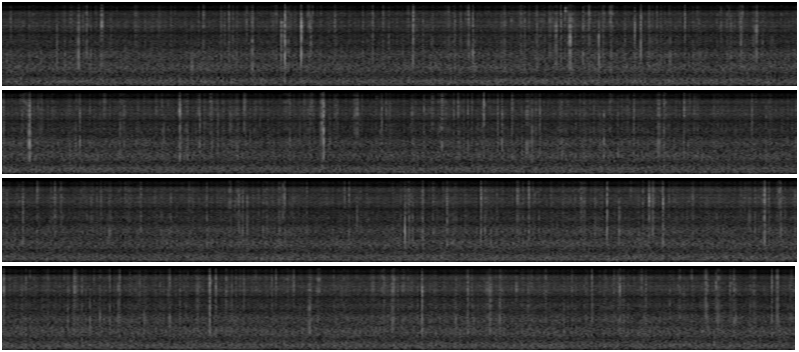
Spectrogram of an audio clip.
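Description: Brush pile of green juniper bushes burning: a steady hiss of flame with frequent sharp crackles and pops throughout.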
